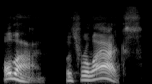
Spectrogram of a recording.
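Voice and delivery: slow, soothing inner coach; a calm coach settling a panicked mind. Retold or imitated. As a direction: ease yourself down gently. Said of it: "this one comes right and says".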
